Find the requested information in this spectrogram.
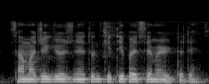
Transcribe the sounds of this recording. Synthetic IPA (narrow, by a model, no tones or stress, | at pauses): samad͡ʑikjod͡ʑnet̪uːnkit̪iːpəjsemiɭt̪le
